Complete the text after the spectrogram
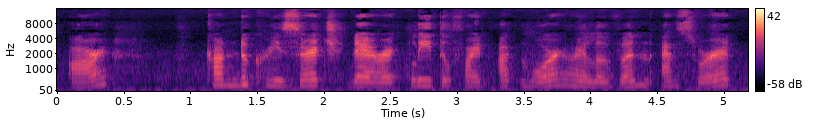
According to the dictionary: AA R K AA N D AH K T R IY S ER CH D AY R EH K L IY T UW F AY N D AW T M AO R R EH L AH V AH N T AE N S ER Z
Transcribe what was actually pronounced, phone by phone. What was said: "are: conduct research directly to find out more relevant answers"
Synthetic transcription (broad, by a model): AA R K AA N D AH K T R IY S ER CH D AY R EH K L IY T UW F AY N D AW T M AO R R EH L AH V AH N T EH N S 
